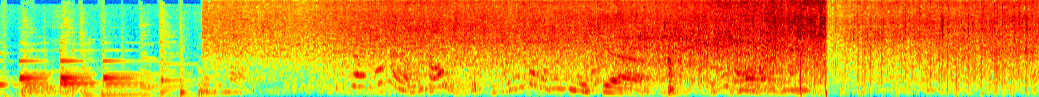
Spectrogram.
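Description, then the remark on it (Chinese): A short burst of tonal music gives way to a steady, crackling hiss of black-pepper seafood Japanese udon, with squid, stir-frying on an iron griddle, continuous and fairly loud, with one abrupt momentary break near the end. “我们已经听到了熟悉的铁板的声音，这个呲啦呲啦的真的是 太诱人了。”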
